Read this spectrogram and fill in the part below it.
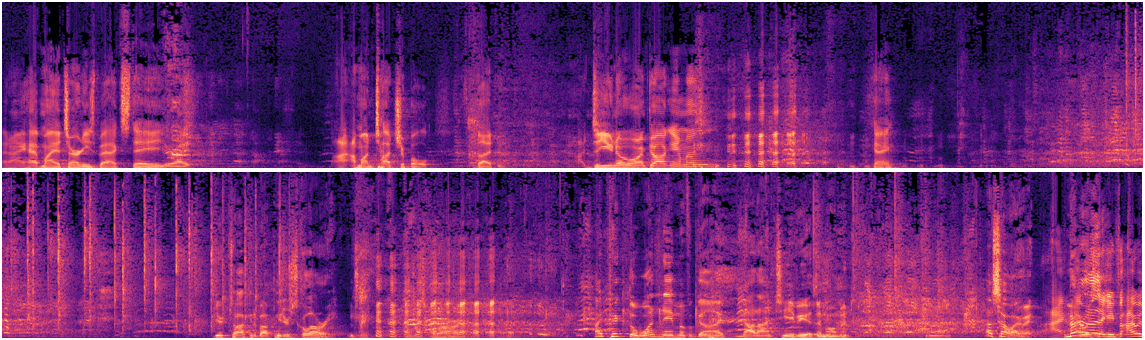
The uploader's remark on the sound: Recorded live at The Bell House in Brooklyn, New York.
